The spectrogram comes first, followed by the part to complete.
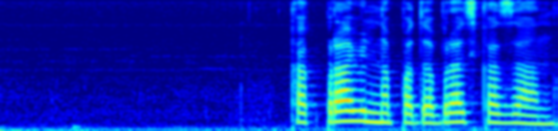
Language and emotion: Russian, neutral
